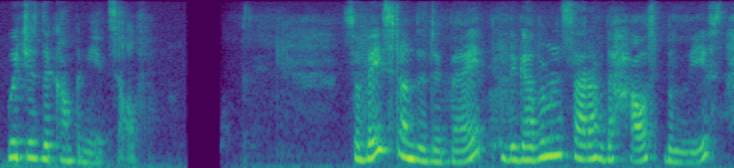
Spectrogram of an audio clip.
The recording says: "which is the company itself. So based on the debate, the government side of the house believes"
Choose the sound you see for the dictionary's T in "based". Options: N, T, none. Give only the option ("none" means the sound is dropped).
T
